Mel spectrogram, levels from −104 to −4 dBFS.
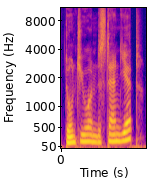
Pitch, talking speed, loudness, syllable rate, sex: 160 Hz, 190 wpm, -15 LUFS, 5.7 syllables/s, male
